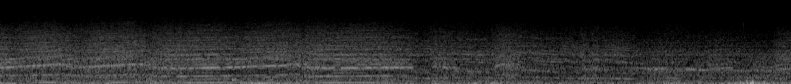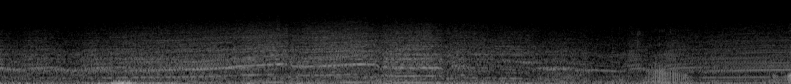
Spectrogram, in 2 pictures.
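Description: A racing car's engine in a racing video game accelerates hard, its pitch climbing and falling through gear changes as a steady, loud roar with no voices.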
